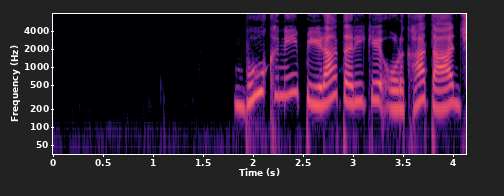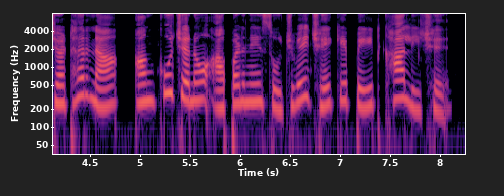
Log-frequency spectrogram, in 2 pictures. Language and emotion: Gujarati, neutral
